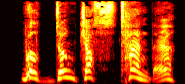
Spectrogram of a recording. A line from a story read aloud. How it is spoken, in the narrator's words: Antony snapped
